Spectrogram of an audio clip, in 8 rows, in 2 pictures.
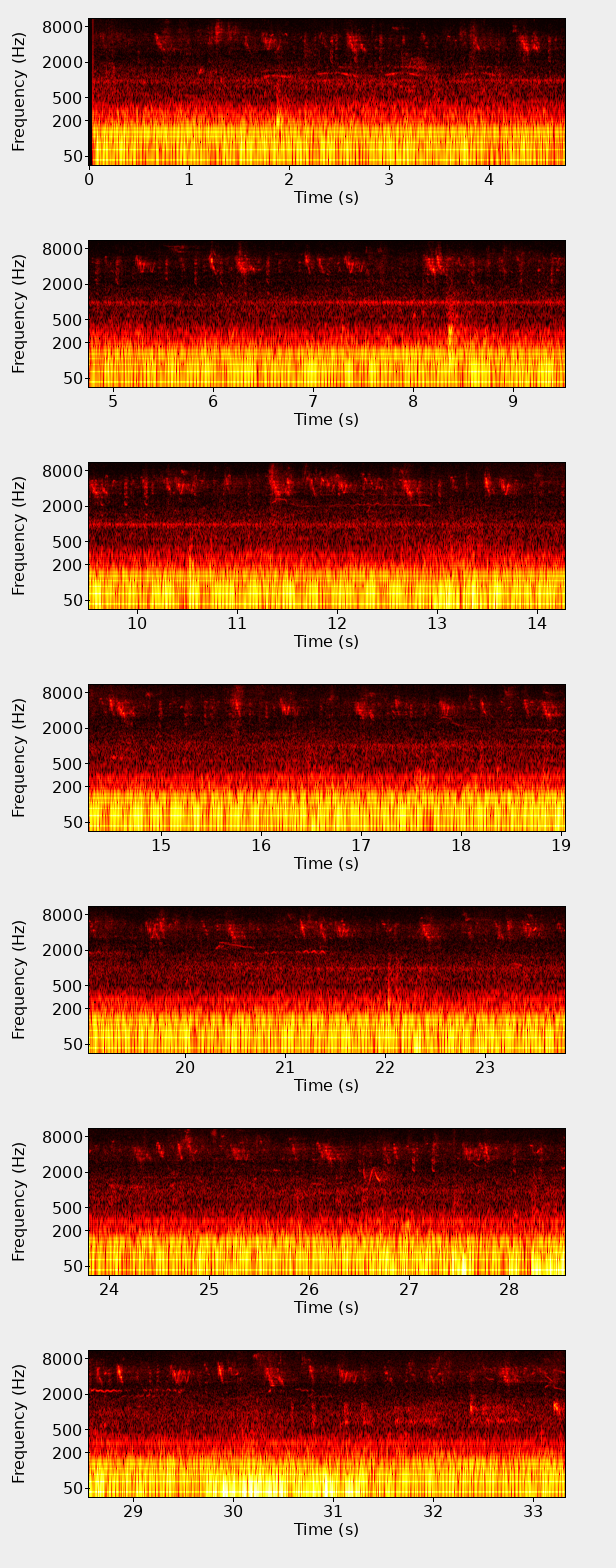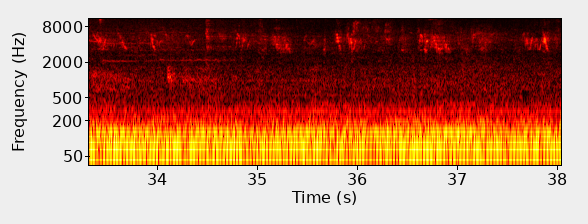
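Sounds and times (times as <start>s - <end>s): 
fishing port ambience: 0.1s - 38.0s.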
